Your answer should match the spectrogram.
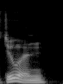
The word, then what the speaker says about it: Doohan: Some people have been on the verge of suicide, and there's actually a, a great story of James Doohan. Uh, I think did I say that right? Yeah.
